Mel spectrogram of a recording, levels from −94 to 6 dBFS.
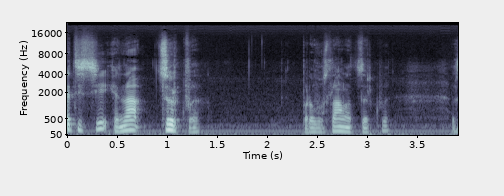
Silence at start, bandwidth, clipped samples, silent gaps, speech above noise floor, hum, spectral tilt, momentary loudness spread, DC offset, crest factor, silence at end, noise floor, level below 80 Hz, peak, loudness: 0 s; over 20 kHz; under 0.1%; none; 25 dB; none; -3.5 dB/octave; 21 LU; under 0.1%; 20 dB; 0 s; -44 dBFS; -46 dBFS; 0 dBFS; -17 LUFS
